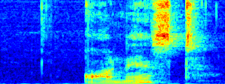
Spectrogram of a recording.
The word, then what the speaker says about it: honest: coming next one is honest honest h is silent o is coming vowel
